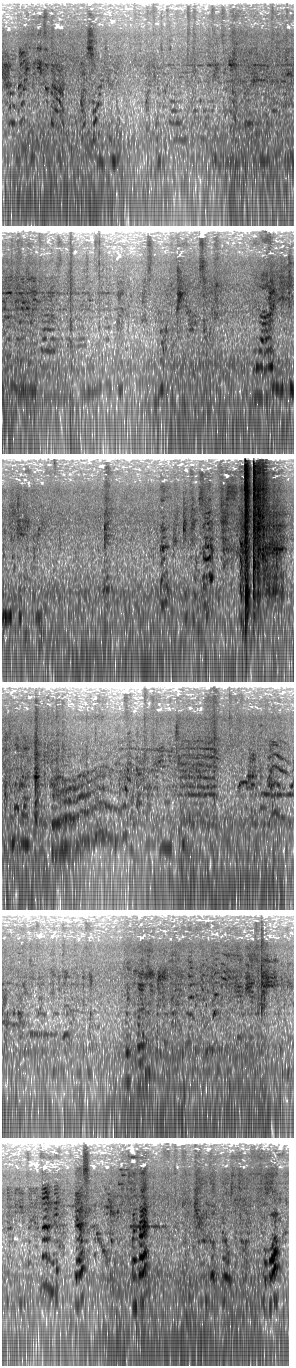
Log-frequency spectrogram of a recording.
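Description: A children's cartoon plays from a television nearby, with voices and music.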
